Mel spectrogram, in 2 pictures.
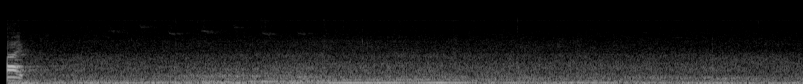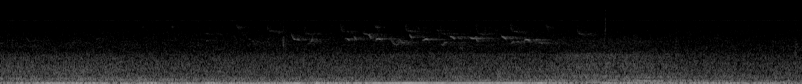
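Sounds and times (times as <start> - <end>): low outdoor rumble: 0.1 - 16.0
small bird chirping: 10.1 - 14.2.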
